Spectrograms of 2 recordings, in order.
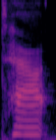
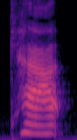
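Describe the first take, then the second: First: The word begins with a T sound. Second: The word begins with a K sound. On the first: A young child cannot yet make the right sound. The speaker calls it wrong. "they'll say tat" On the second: This is the intended adult form. The speaker calls it right. "they're supposed to be saying"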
